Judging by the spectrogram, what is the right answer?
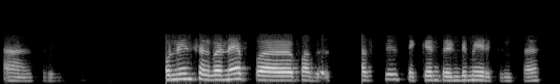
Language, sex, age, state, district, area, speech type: Tamil, male, 18-30, Tamil Nadu, Krishnagiri, rural, conversation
